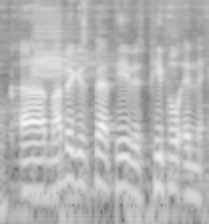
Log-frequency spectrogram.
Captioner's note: buzzer buzzing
